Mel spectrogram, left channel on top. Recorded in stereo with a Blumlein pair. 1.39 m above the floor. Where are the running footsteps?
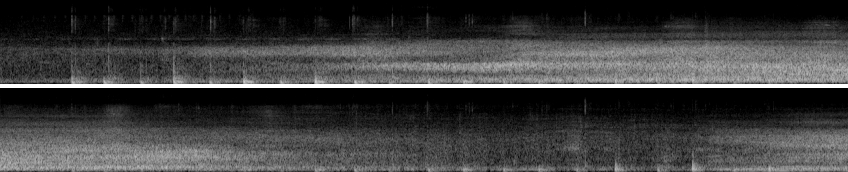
65° left; by 7.9 s 10° right.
